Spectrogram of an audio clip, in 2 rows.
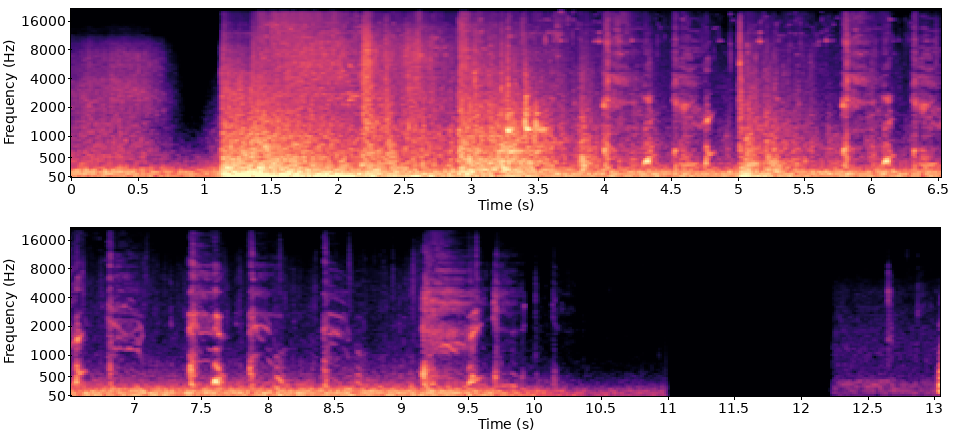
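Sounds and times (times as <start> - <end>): loud firework boom: 1.0 - 11.0
fireworks bangs and crackles: 1.1 - 11.0.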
